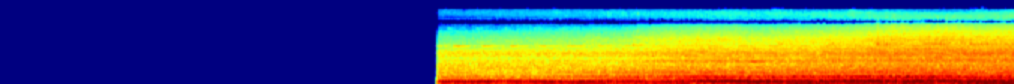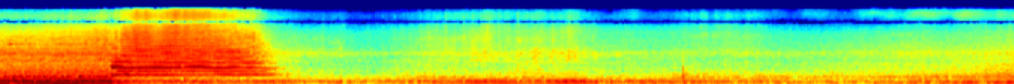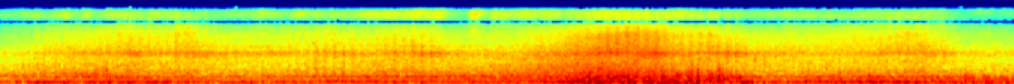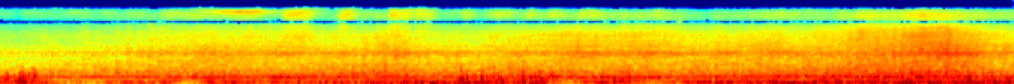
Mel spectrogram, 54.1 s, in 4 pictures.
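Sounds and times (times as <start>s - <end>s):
diesel locomotives rumbling: 5.8s - 54.0s
wheels on rail: 5.9s - 54.0s
train horn blast: 14.9s - 17.6s.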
